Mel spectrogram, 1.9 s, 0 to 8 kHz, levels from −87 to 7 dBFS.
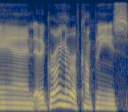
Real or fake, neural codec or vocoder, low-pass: real; none; 7.2 kHz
